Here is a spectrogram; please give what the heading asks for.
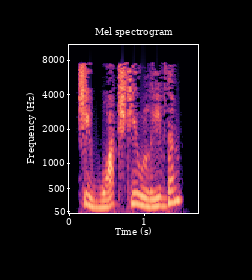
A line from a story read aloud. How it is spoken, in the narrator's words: Dee Dee asked sharply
